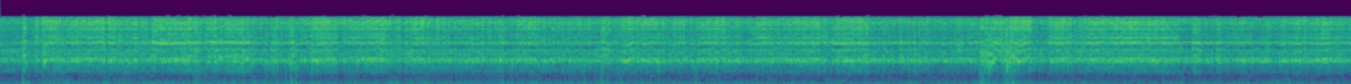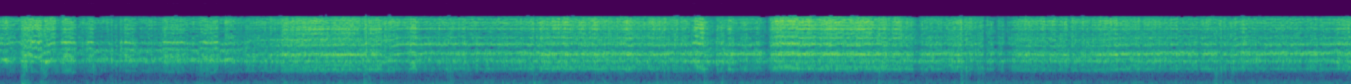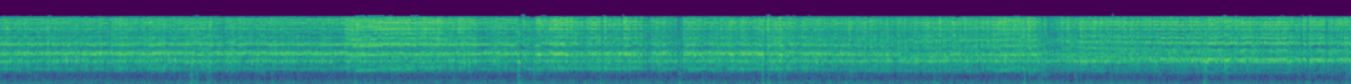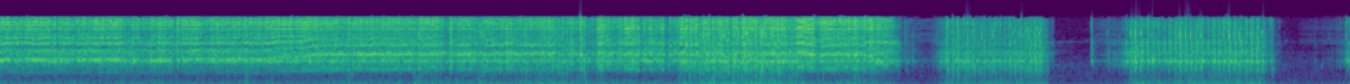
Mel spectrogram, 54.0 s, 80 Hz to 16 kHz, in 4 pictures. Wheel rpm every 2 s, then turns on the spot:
160, 160, 160, 160, 160, 160, 160, 160, 190, 200, 200, 190, 200, 200, 200, 190, 200, 190, 180, 160, 160, 170, 190, 200, 90, 30, 50.
48-52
